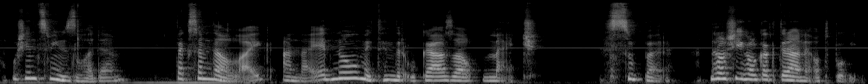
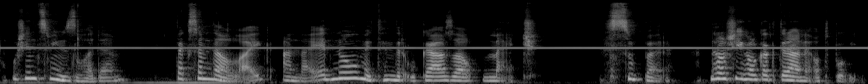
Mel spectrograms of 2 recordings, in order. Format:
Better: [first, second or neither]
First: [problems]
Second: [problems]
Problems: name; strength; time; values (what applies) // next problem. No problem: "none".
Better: first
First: high-pitched whine; faint; throughout; 2 kHz, 30 dB below the speech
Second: high-pitched whine; loud; throughout; 2 kHz, 8 dB below the speech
